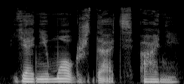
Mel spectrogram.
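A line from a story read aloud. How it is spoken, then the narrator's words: Quiet. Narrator (Russian): проговорил тихо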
